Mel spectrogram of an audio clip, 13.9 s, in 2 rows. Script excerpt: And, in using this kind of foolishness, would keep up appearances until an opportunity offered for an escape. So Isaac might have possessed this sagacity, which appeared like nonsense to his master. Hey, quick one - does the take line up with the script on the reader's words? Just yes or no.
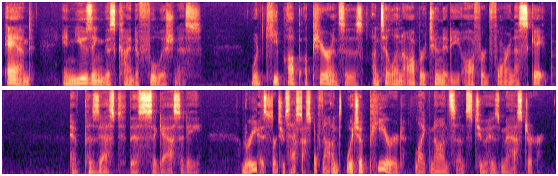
no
